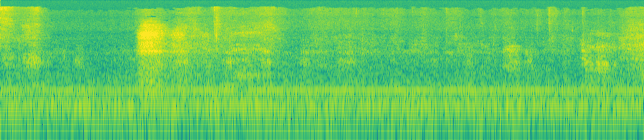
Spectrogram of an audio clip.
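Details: Panting from a Bernese Mountain Dog at play in a babies' pool: rapid airy breaths running through the whole stretch, quiet against a constant low electrical hum.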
